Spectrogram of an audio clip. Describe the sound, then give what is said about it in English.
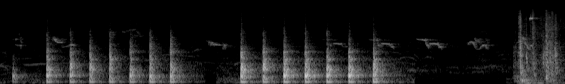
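Two bursts of rapid, sharp knocks on a wooden door, about eight raps each, separated by a short pause, fairly loud, followed by a brief rustling noise. “I took a step back and I knocked on the door.”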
